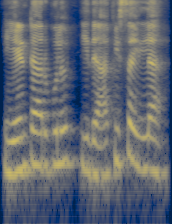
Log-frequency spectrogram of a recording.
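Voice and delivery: ordinary delivery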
